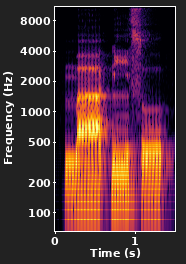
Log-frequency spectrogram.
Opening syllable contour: low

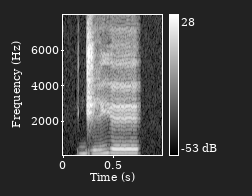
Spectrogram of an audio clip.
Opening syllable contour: rising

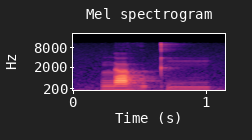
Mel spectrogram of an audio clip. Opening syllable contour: high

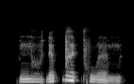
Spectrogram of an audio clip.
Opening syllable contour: low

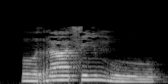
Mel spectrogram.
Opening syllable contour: low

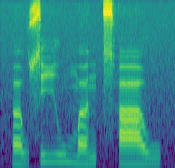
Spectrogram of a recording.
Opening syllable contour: low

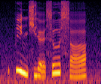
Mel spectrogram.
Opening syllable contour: falling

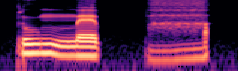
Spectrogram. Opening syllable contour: high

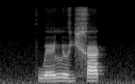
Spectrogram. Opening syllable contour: rising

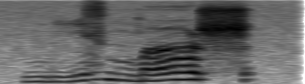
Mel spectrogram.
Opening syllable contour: rising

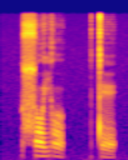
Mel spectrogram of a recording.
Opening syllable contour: high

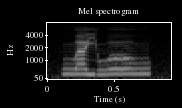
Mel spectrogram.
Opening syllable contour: low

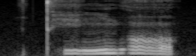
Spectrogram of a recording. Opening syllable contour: rising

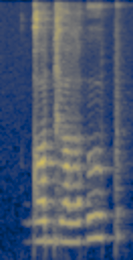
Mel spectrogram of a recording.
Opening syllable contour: low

